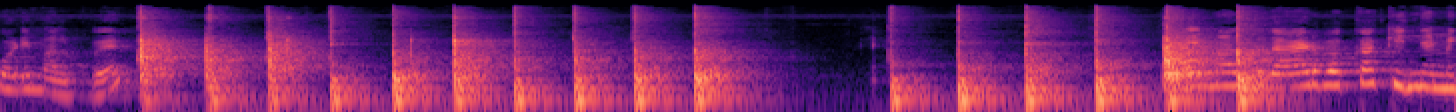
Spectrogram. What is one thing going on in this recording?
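A stone pestle pounds rhythmically in a stone mortar.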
